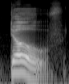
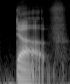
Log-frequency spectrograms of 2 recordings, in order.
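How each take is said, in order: First: The vowel is a long o, as in stove. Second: The vowel is a short u, as in love. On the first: It is the past form of dive. "It's the long O sound" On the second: It names the bird or the soap brand. "Dove is the short U sound"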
